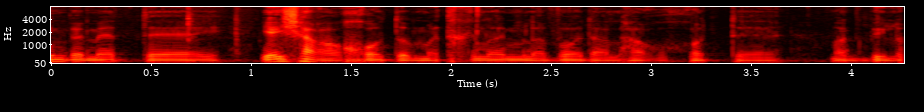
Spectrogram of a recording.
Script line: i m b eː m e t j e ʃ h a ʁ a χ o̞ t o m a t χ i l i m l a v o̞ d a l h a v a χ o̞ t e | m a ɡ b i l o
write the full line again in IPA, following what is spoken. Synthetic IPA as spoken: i m b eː m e t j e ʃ h a ʁ a χ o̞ t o m a t χ i l i m l a v o̞ d a l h a ʁ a χ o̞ t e | m a ɡ b i l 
